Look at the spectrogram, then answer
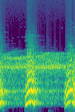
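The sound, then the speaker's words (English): Yukon King, a husky sled dog and lead dog, barks in loud, yelping bursts that rise and fall in pitch, two clear barks spaced under a second apart over a faint steady hiss, with no talking, breaking the trail for Sergeant Preston of the Northwest Mounted Police. “It's Yukon King, swiftest and strongest lead dog of the Northwest, breaking the trail for Sergeant Preston of the Northwest Mounted Police in his relentless pursuit of lawbreakers.”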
